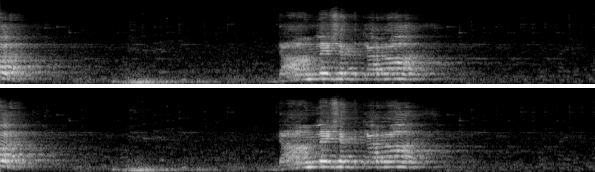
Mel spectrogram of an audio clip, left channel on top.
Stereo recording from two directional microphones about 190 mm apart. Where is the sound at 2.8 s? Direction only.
65° left (ahead or behind).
